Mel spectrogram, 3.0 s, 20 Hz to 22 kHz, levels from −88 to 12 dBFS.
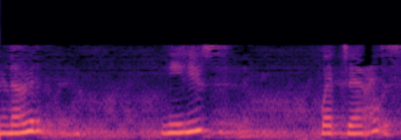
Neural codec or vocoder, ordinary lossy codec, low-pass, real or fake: codec, 16 kHz, 0.5 kbps, FreqCodec, larger model; MP3, 24 kbps; 7.2 kHz; fake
